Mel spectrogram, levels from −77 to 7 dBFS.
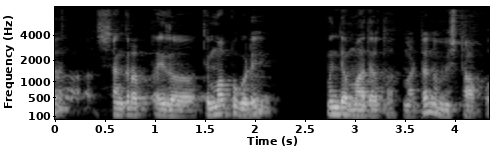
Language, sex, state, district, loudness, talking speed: Kannada, male, Karnataka, Bellary, -22 LUFS, 140 wpm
